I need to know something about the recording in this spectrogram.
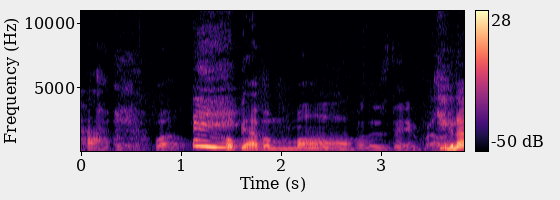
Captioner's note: laughing; laughing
